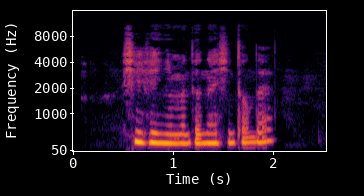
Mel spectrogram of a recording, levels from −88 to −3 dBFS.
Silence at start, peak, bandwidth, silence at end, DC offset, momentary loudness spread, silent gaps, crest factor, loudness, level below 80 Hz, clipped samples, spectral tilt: 0.5 s; -12 dBFS; 11 kHz; 0.55 s; under 0.1%; 9 LU; none; 14 dB; -27 LUFS; -78 dBFS; under 0.1%; -4.5 dB/octave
